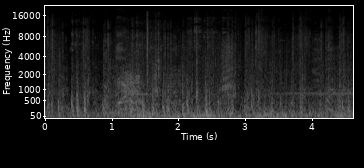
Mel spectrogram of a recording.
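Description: Horse hooves clip-clopping in Red Dead Redemption: Undead Nightmare, a steady run of soft thuds under game music and ambience, with a narrator talking over them throughout.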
